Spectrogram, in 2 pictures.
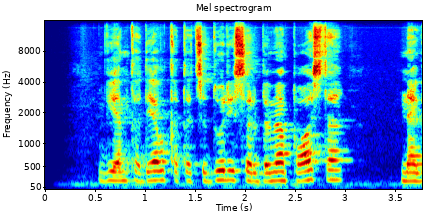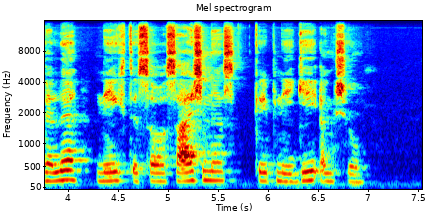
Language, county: Lithuanian, Kaunas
